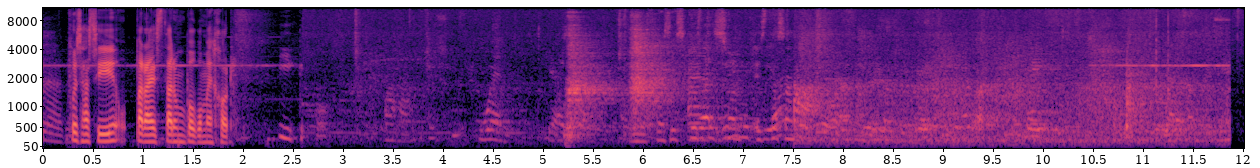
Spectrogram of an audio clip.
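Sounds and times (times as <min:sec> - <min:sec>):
faint indistinct voices: 0:05.2 - 0:11.9.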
